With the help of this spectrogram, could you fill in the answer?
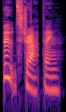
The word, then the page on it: bootstrapping: American English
